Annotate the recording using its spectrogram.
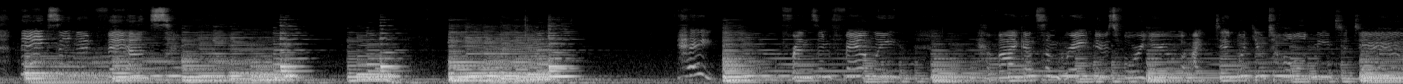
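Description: A woman singing a musical-theatre song with piano accompaniment, at times half-spoken. The music thins out briefly about six seconds in, then comes back with a sliding vocal note.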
